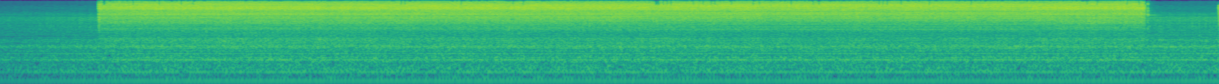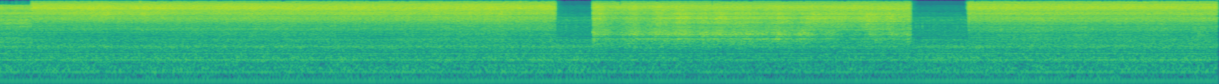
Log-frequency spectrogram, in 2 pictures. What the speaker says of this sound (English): now I'm going to use my airbrush and start the painting process by painting all the panel lines with a gray color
